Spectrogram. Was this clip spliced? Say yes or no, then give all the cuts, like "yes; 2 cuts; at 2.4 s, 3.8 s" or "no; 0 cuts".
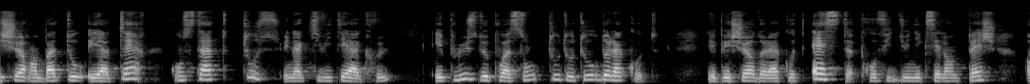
no; 0 cuts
